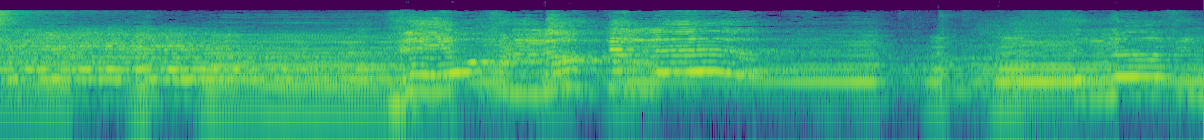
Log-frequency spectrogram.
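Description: Live music: a singer holds a long, wavering vocal line over sustained accordion chords, with no words heard.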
